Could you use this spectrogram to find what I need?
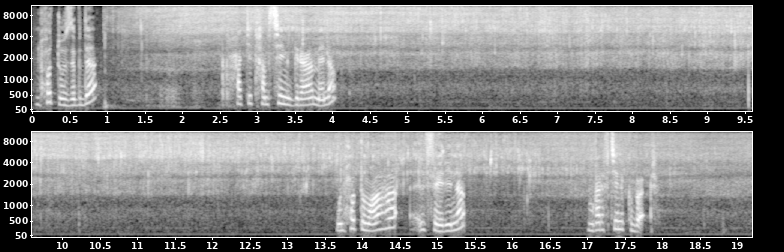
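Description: Water boils and bubbles in a pot.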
